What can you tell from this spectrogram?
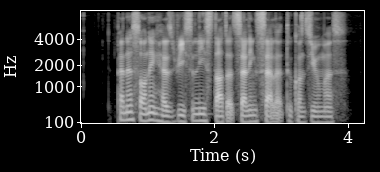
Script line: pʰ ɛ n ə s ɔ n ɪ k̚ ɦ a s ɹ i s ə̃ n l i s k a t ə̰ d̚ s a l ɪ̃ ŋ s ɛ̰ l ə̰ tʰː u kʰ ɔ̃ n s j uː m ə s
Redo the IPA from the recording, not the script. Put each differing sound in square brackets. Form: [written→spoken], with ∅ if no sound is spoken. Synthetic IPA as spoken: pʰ ɛ n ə s ɔ n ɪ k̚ ɦ [a→ɛ] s ɹ i s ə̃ n l i s [k→t] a t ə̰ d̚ s [a→ɛ] l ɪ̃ ŋ s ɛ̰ l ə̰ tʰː u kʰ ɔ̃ n s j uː m ə s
